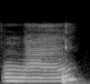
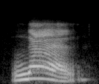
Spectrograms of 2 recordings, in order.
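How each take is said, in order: First: The syllable is said with the second tone. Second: The syllable is said with the first tone. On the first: It means difficult. "The second tone, it's 难 means difficult" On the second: It means disaster. "the first tone is 难 means disaster"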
